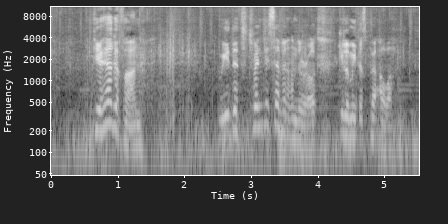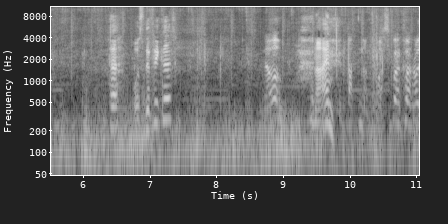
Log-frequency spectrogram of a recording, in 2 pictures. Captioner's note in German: gelächter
